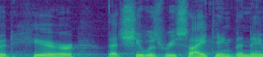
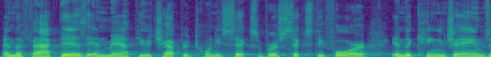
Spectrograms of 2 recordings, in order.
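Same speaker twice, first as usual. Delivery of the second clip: ordinary talk, nothing marked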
